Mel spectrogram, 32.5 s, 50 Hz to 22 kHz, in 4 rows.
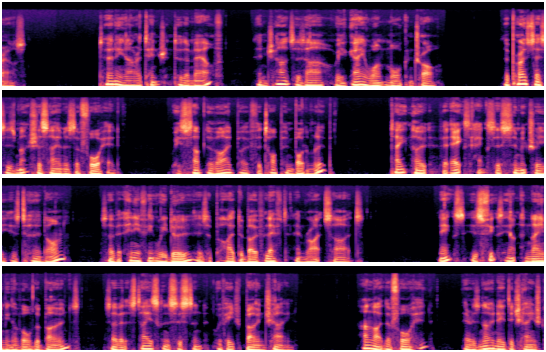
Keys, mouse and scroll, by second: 0.4 click, 0.7-1.2 right drag, 1.8 click, 2.0 right click, 2.9 click, 5.6 click, 6.3 F2, 7.9 click, 8.3 F2, 9.8 F2, 10.1 BackSpace, 12.2 click, 12.8 click, 14.7 F2, 15.6 click, 16.1 F2, 17.5 click, 17.9 F2, 18.4 BackSpace, 19.1 click, 19.6 click, 20.3 F2, 21.4 click, 21.9 F2, 23.4 BackSpace, 24.1 click, 24.6 F2, 26.1 F2, 27.0 click, 27.6 BackSpace, 28.8 click, 30.0 click, 30.9 click.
